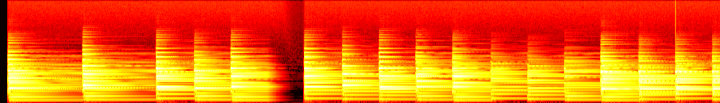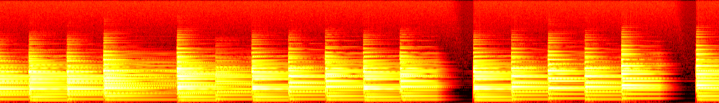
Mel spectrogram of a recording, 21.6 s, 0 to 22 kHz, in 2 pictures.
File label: Solo Four F Brass; first con 2024 stage 1 2 3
